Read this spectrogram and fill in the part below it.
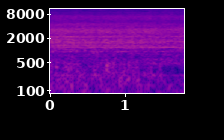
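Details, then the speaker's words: Comfort Zone CZ230ER 7500 W garage heater after shut-off: soft steady airy whoosh with a faint even tone and no knocks, the fan running about 90 seconds to cool the heating element; normal run-on. "if you shut it off and you see that it's still on give it about 90 seconds for the fan to run out and cool off the heating element inside"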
